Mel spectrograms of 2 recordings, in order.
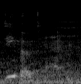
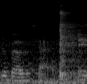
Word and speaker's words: DeBoTech: great because I would have been pronouncing it DeBoTech, and I know Yes. that's incorrect now. It's DeBoTech. Am I correct? DeBoTech is correct. DeBoTech, and founder and CEO Yes, of ma'am.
